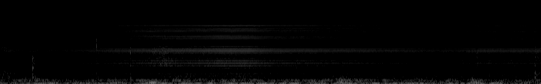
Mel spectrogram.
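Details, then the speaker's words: Galaga arcade machine after clock and boot repair, already recapped, monitor powered on: steady electrical buzz with several fixed tones that never changes pitch; cause unknown, normally a capacitor, still to be investigated. "Can't tell if you guys can hear that or not. We do have a buzz coming."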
